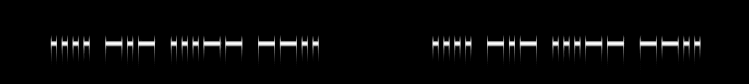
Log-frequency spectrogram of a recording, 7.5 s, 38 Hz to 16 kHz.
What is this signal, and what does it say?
Morse code, heard as a keyed tone, about 22 wpm, 700 Hz. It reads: HK3Z HK3Z
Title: DXCC-100 Call Signs - 4 Characters - Repeated 3x - 22wpm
